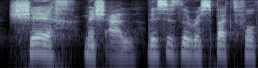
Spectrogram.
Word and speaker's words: sheikh: She says sheik. That's how Westerners say the word, likely because the kha sound can be tough. In Arabic, it's pronounced sheikh.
